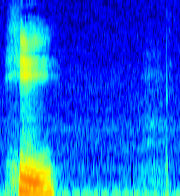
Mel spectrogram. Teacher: this is a soft ha coming from the bottom of the throat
